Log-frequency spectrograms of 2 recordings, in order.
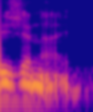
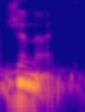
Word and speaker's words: Xenai: So I made a Xenai. It sounds complicated, but it's actually just like, you know, when you say bonjour, you have a soft J. It's basically that, Xenai.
